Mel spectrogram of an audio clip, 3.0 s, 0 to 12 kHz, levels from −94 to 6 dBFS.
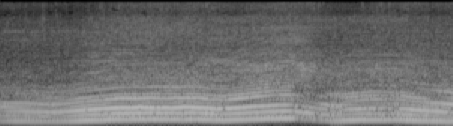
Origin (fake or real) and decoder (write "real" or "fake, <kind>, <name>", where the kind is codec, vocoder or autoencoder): fake, vocoder, Vocos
